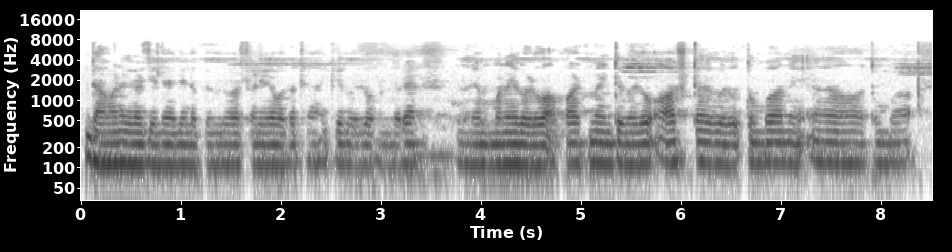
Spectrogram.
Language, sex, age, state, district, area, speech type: Kannada, male, 18-30, Karnataka, Davanagere, urban, spontaneous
